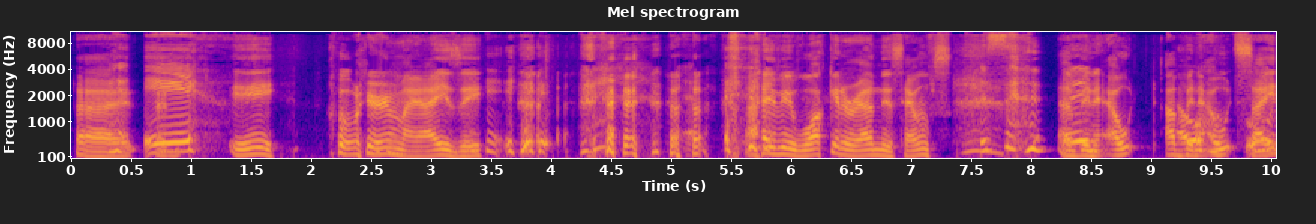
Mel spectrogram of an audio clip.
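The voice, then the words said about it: Put-on Canadian accent. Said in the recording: “he says it with a Minnesotan accent ... He's a Canadian.”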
